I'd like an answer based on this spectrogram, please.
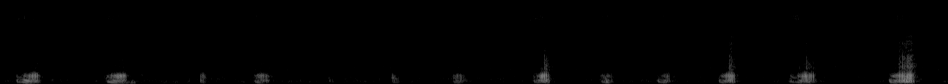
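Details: Three-month-old American Pit Bull Terrier puppy snoring while asleep indoors, soft low rasping breaths repeated roughly every 0.7 to 1 second, some louder than others, over quiet background hiss.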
